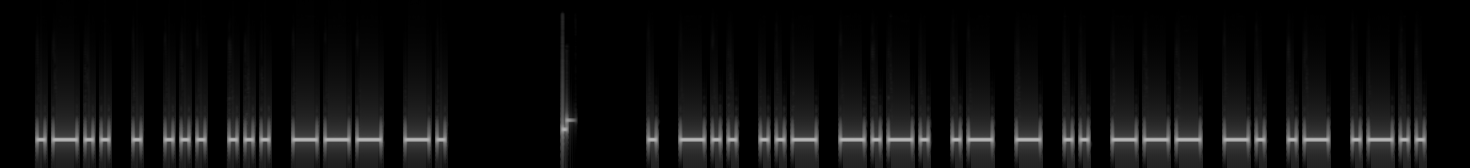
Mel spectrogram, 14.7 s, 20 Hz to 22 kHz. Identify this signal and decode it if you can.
Morse code, heard as a keyed tone, about 15 wpm, 700 Hz. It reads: LESSON EDUCATIONAL
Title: Sentences from Top 1200 Words - New Word Drill - 15wpm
